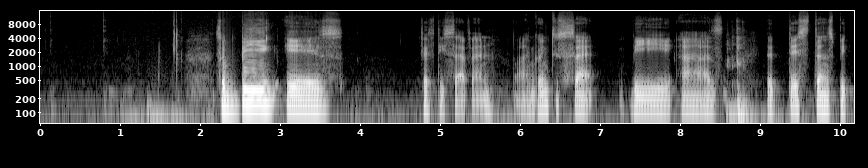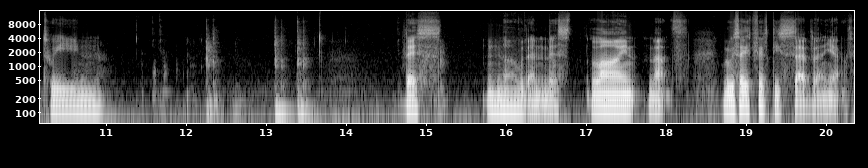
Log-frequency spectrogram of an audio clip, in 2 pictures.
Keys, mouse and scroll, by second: 0.1-0.8 drag, 3.3 scroll down 1, 5.0 middle click, 7.6 click, 8.4-9.2 typing, 11.6 click, 12.3 Escape, 13.1 k, 13.4 d, 14.7 click, 16.2 ctrl+click, 19.1 scroll down 2, 19.9 scroll up 2.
